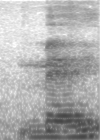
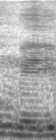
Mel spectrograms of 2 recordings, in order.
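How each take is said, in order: First: Said in the usual way. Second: "मेरी" with a closed ay vowel; Mary as Meri. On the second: Shown as a demonstration. Father's slip on nurse's name, "मेरी" with ay vowel. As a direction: say "मेरी" like Hindi "mine", not open ae as in Mary. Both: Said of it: "पापा मैरी को मेरी बोलते बोलते".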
